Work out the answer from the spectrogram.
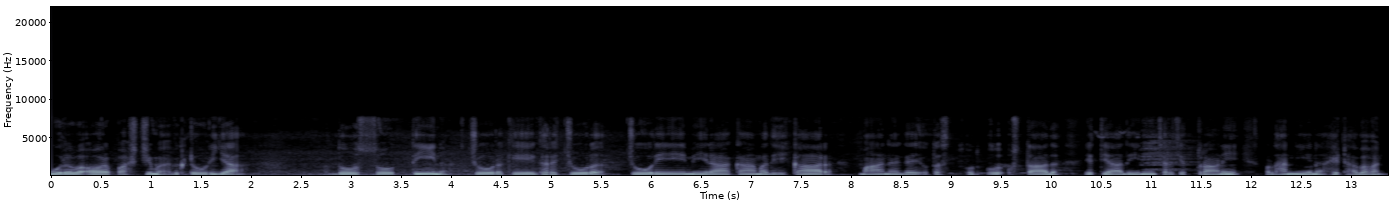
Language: Sanskrit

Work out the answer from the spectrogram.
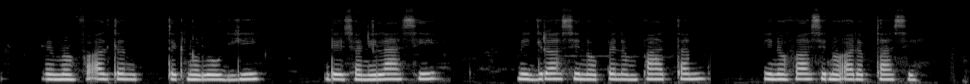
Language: Termanu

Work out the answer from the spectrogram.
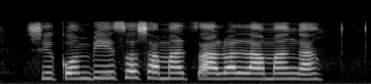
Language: Tsonga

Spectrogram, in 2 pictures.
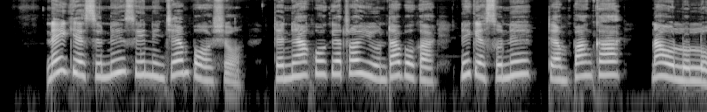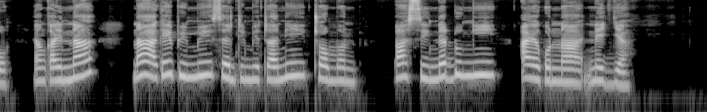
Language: Masai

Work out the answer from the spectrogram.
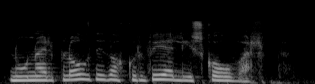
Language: Icelandic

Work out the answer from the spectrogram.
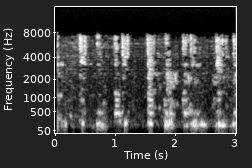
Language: Ganda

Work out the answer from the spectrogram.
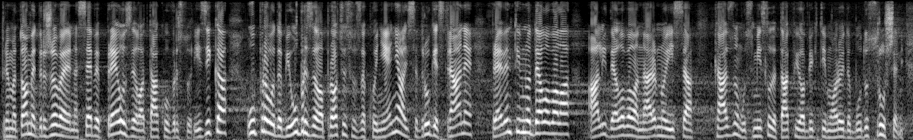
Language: Serbian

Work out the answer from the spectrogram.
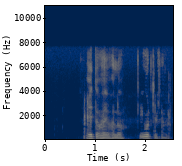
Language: Bangla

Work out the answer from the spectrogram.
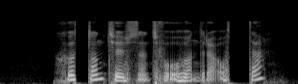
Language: Swedish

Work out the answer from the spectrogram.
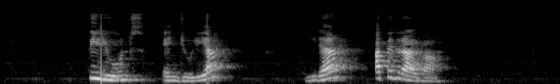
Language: Catalan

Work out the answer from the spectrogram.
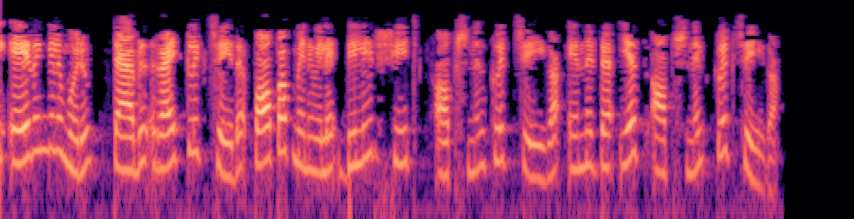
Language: Malayalam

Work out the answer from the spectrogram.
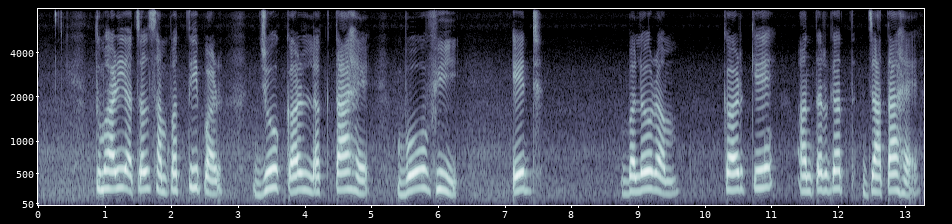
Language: Hindi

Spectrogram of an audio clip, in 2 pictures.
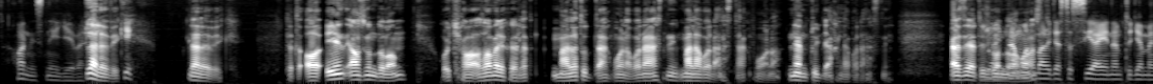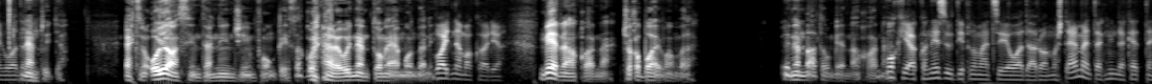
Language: Hungarian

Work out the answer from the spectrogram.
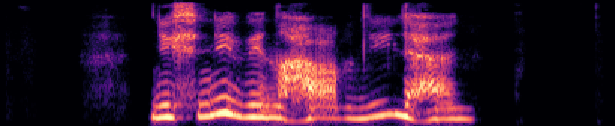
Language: Kabyle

